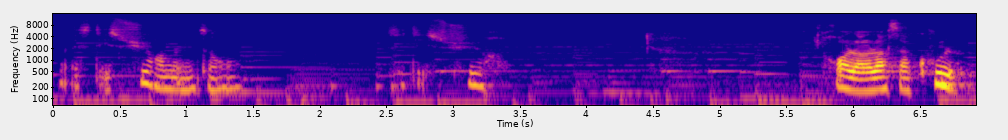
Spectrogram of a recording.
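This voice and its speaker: Warm and on the low side, this woman takes her time as she hosts a live cooking stream with faint music playing. Putting on a southern French accent, she chats and thinks aloud while working in her kitchen, frequently laughing at her own slip-ups.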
